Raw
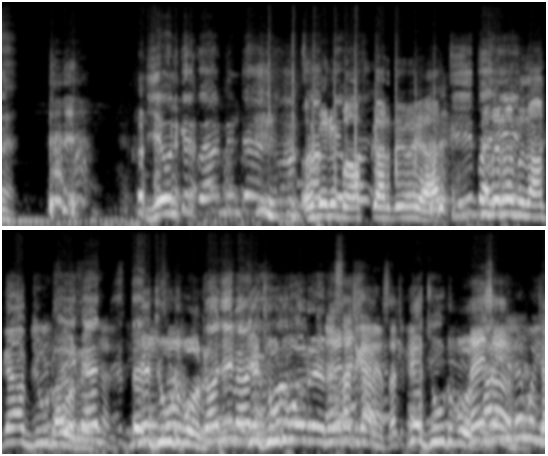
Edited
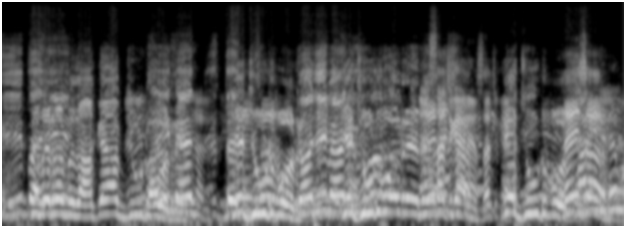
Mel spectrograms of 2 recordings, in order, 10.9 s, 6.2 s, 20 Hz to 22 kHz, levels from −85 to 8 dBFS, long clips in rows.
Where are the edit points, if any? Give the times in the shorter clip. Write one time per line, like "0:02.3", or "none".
none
